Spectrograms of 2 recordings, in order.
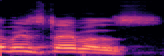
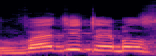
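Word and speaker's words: vegetables: आई कैन कट द वेजिटेबल्स है ना आई कैन कट द वेजिटेबल्स वेजिटेबल्स नहीं बोलना है वेजिटेबल्स वेजिटेबल्स ऐसा करके तो भी टेबल्स नहीं बोलना वेजटेबल्स वेटेबल होता है आई कैन कट द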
